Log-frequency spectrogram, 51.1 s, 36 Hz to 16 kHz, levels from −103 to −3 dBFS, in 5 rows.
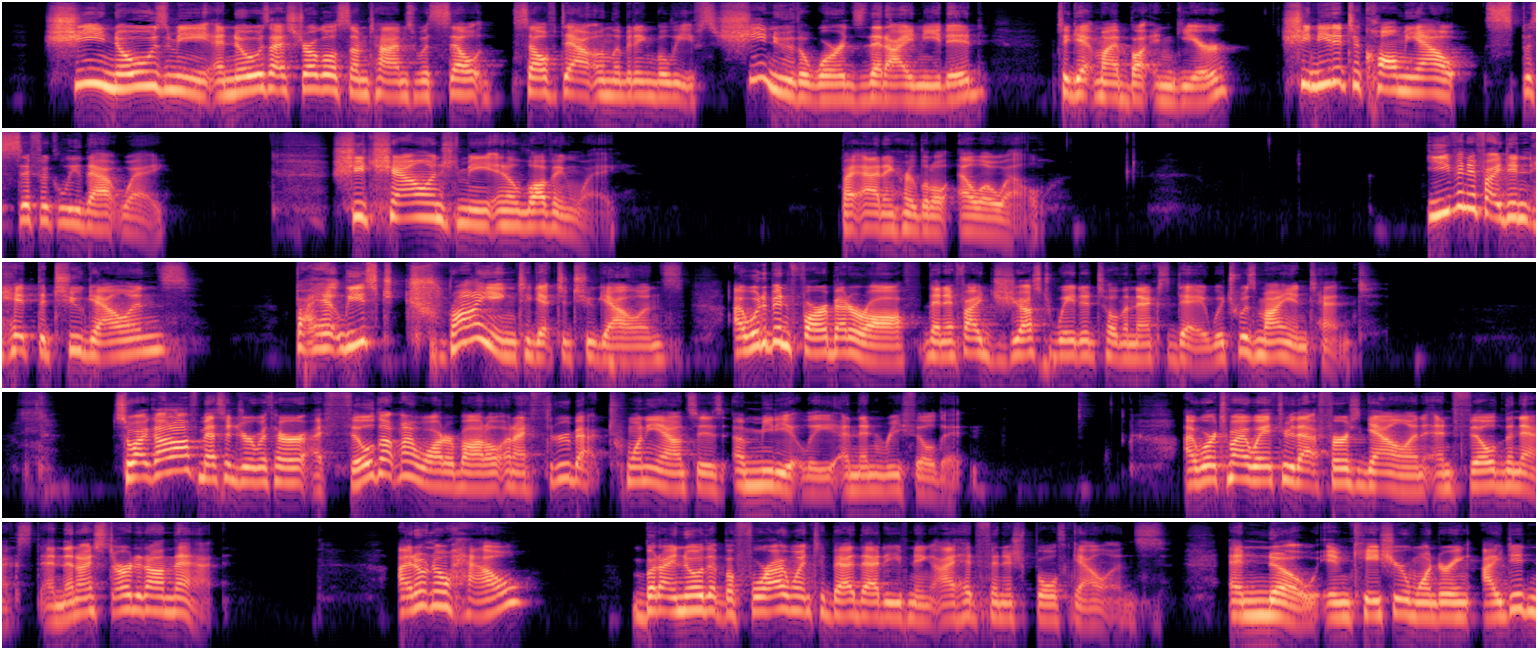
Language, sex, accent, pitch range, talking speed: English, female, American, 155-225 Hz, 180 wpm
